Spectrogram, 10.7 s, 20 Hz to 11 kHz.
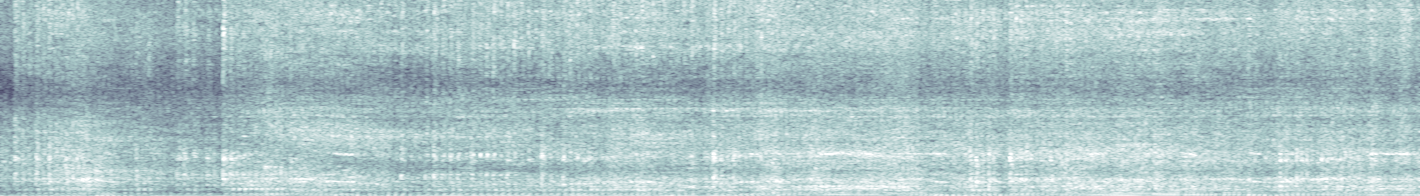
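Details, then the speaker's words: Yamaha Mio J/M3 scooter with good fuel pump pressure, good spark plug and cap, no MIL codes, nozzle already cleaned: idle sags and surges with stumbling misfires; faulty fuel injector, fixed by replacing it. "Nah itu ya teman-teman jadi motor dalam kondisi brebet dan tidak langsam"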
